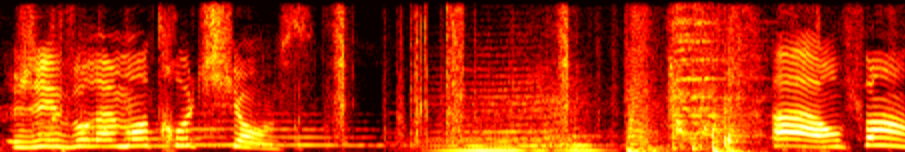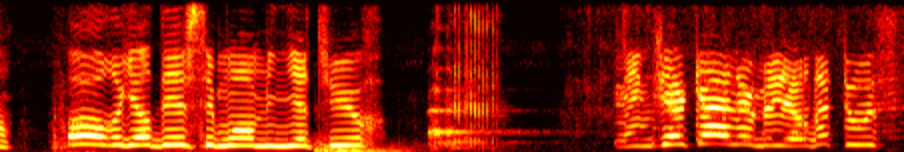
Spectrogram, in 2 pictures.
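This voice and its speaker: Cocky, high-pitched boy ninja villain. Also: steady tone, unhurried, pauses often. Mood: smug. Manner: cocky, taunting, gloating. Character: boastful little boy ninja villain with diabolical laugh. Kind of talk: animated children's cartoon dubbing. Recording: music behind the voice.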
